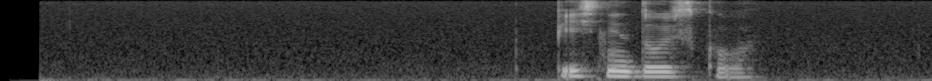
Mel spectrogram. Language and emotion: Russian, neutral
